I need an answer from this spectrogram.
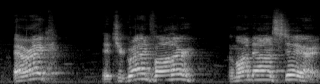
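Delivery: shouting. Calling Eric to come downstairs, as his grandfather: yelling upstairs. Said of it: "Would you stop yelling upstairs?".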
